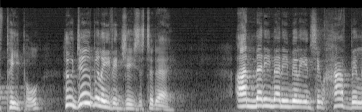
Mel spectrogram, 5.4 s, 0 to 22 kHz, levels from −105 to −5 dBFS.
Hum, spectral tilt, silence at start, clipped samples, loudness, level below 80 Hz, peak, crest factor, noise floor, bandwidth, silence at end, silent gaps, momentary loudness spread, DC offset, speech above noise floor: none; -5.5 dB/octave; 0 s; under 0.1%; -20 LUFS; -58 dBFS; 0 dBFS; 20 dB; -61 dBFS; 15.5 kHz; 0 s; none; 12 LU; under 0.1%; 42 dB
